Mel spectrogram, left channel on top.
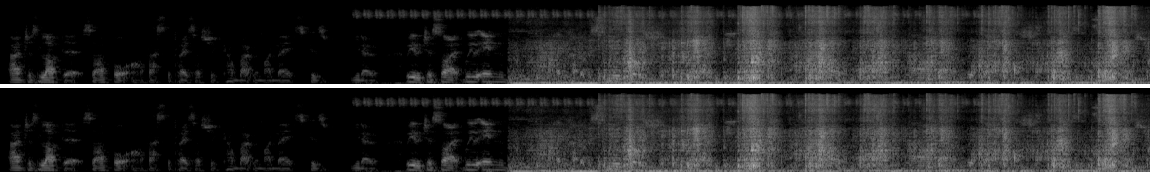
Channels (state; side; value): identical; both; correlation 1.00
